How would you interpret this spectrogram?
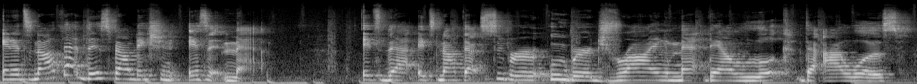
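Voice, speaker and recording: A woman's voice: mid-range voice, fairly even intonation, takes it slowly, a bit bright. A woman in her thirties with a Southern US accent, chatting upbeat through a makeup tutorial at her vanity, a bit congested from a head cold. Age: 30s. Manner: chatty, upbeat, repeats words for emphasis. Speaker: beauty vlogger. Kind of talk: casual makeup tutorial chat. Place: bedroom vanity room, indoors. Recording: echoey room, faint music.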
